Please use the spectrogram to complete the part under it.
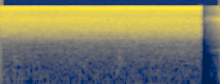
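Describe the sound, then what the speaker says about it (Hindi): A pressure cooker on a gas stove whistles with a loud, steady hiss of escaping steam for about two seconds, then cuts off abruptly, leaving a faint background. "तो हमारे कुकर की पहली सीटी लग गई है"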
